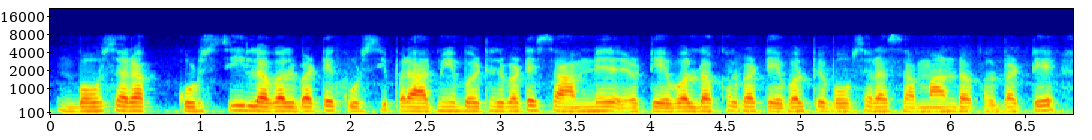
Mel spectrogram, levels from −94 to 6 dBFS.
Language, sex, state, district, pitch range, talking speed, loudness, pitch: Bhojpuri, male, Bihar, Saran, 155-165 Hz, 195 wpm, -17 LUFS, 160 Hz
